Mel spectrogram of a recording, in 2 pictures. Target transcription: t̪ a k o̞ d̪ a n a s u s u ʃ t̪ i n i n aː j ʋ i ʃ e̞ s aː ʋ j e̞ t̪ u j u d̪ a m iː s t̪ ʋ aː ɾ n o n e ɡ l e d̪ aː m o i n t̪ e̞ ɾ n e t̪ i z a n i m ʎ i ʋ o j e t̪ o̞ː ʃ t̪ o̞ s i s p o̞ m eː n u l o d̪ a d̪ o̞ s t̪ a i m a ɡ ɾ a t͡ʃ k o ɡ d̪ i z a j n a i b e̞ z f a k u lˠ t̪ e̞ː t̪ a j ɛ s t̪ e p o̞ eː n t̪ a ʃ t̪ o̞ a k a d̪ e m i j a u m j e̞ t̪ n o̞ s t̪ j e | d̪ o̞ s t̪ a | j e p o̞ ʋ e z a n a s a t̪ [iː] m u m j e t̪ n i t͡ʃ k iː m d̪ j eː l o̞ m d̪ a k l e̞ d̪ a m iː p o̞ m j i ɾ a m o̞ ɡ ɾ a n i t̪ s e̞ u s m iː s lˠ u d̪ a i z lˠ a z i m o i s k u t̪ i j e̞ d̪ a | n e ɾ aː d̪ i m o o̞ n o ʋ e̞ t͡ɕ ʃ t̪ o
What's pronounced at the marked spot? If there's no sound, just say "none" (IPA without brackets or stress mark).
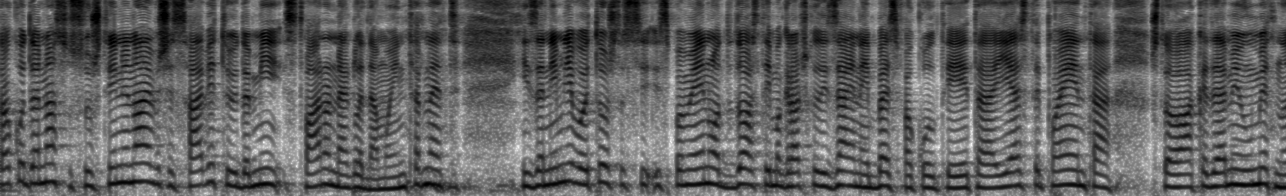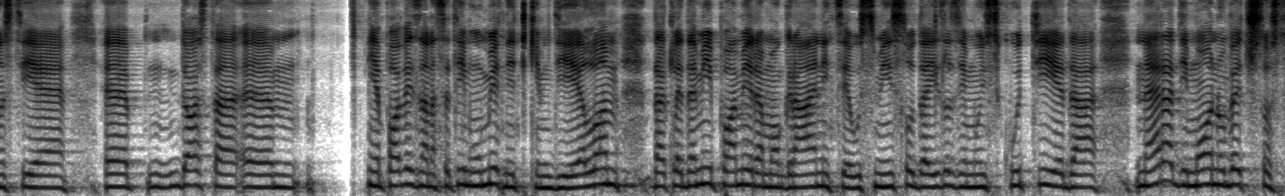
iː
